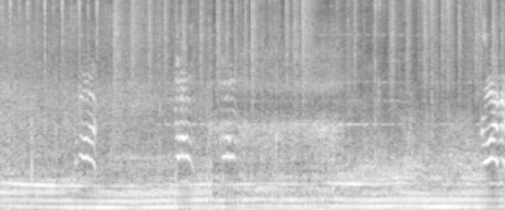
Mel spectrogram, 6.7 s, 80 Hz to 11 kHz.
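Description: A Toyota 79 Series off-road vehicle engine drones and revs while driving on dirt, a loud steady hum with rising pitch swells, as people shout excitedly over it.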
